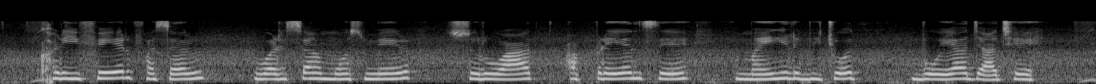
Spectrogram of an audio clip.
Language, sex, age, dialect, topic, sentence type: Magahi, female, 18-24, Northeastern/Surjapuri, agriculture, statement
